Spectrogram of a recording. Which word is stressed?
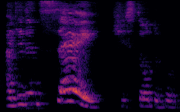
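say. The word say carries the main stress. It was conveyed another way, not said aloud. "That means I gave you a sign or I wrote it"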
